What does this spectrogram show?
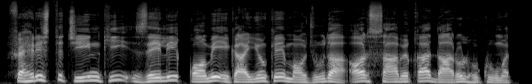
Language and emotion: Urdu, neutral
